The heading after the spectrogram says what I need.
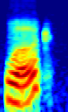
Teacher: mi raccomando non pronunciate la R, la dovete pensare, work. Il suo passato si forma aggiungendo una E e una D e si pronuncia worked.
